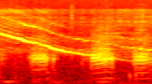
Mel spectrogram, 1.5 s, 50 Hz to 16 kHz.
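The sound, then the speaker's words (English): Three nasal duck quacks sound in quick succession, fairly loud, while a high whistling tone slides steadily downward across the whole moment. No one talks. “It's 10 hours of ducks quacking.”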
